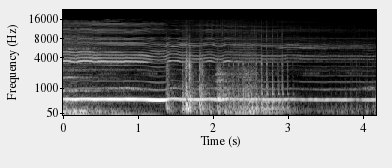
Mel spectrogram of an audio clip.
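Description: A small boy's long, held scream at one steady pitch as he falls, slowly growing fainter toward the end. A brief whoosh cuts across it about a second and a half in.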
